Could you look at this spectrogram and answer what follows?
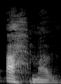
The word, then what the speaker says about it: Ahmad: Pablo Amad se escribe Ahmad, el apellido, ¿no? Ahmad, sería en árabe.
